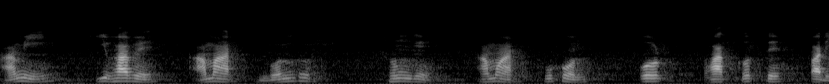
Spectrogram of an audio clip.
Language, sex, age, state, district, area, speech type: Bengali, male, 60+, West Bengal, Howrah, urban, read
